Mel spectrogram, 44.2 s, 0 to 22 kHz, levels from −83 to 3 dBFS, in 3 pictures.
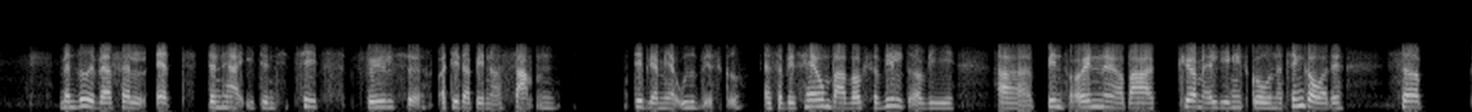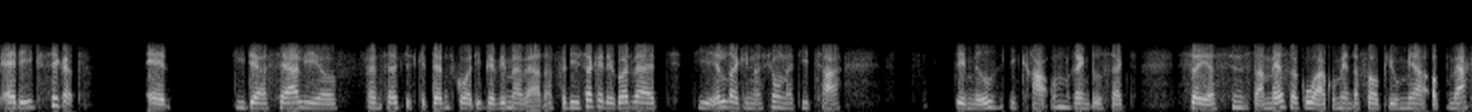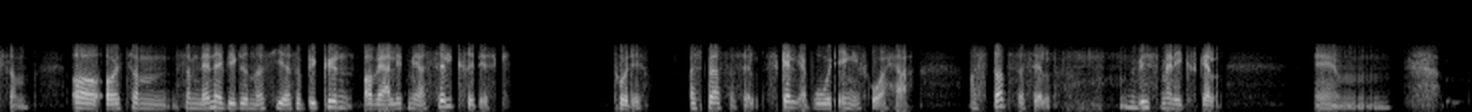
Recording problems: phone-call audio; poor line

